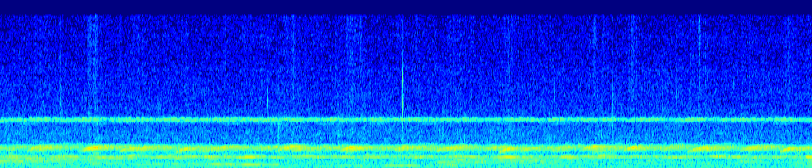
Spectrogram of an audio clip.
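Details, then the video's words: Evening chorus of coqui frogs over Kona, Hawaii, viewed from Holualoa: many overlapping short rising chirps repeated throughout, layered on a steady high insect hum, with faint low background noise. "Sounds of Koki Frogs"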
